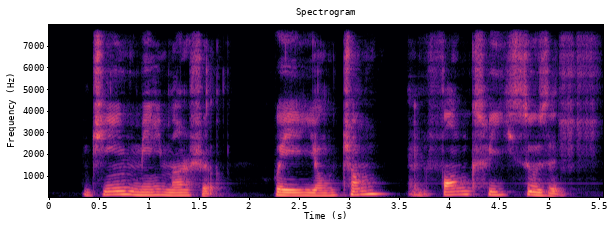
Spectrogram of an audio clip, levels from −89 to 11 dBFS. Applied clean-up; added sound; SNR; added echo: neural mask model DeepFilterNet 3.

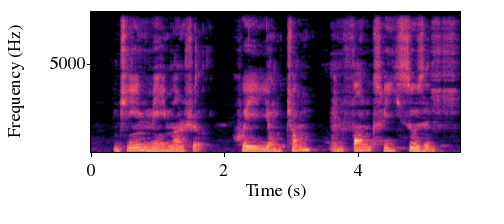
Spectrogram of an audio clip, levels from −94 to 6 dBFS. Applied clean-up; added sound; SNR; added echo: classical method WPE with log-MMSE.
